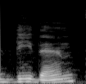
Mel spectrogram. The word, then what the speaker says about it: didn't: Y has hecho una pronuncia muy buena porque de hecho en un inglés muy americano ese didn't, ese didn't, esa última d o esa segunda d suele convertirse en una r cuando estoy haciendo la pronunciación.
